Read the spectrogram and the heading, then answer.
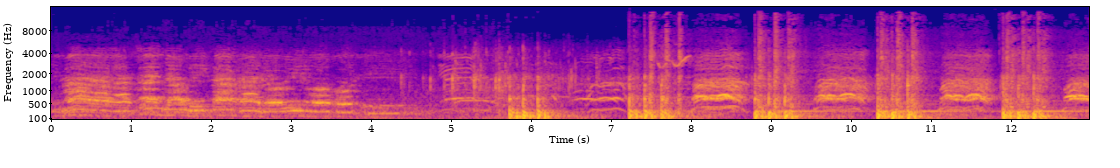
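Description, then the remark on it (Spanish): A large crowd of Unicaja fans, the Marea Verde, chants together at the Carpena in a sung, rising-and-falling rhythm, then erupts into loud, repeated bursts of roaring cheers and shouts. “Pues ese grito, que se lo graben a fuego las personas que tengan que decidir, porque la Marea Verde, la afición de Unicaja siempre está ahí, siempre está del lado del equipo”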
